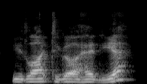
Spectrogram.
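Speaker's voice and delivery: rising hook on the final yeah. Showing listeners how to issue a statement while hinting an opinion, rising hook at the end. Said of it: "that little hook on the end".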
